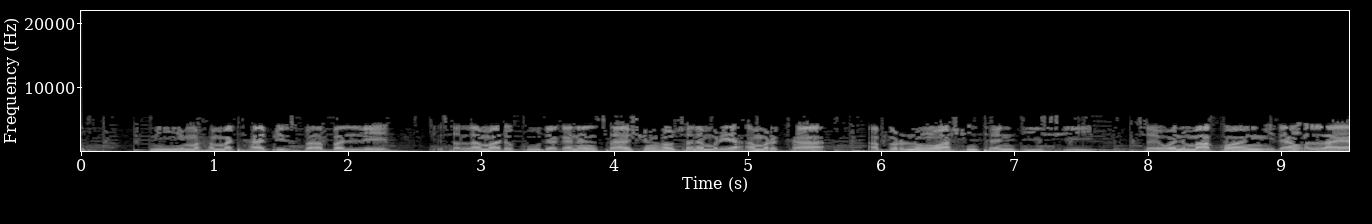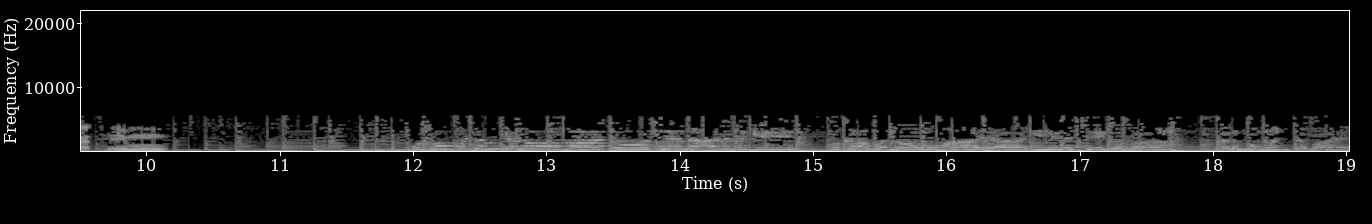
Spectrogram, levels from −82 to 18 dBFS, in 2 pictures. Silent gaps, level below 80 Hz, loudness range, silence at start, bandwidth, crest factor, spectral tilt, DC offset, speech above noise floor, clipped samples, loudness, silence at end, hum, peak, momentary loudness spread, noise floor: none; -34 dBFS; 2 LU; 0 s; 5.8 kHz; 18 dB; -4.5 dB/octave; under 0.1%; 22 dB; under 0.1%; -23 LUFS; 0 s; none; -4 dBFS; 10 LU; -45 dBFS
